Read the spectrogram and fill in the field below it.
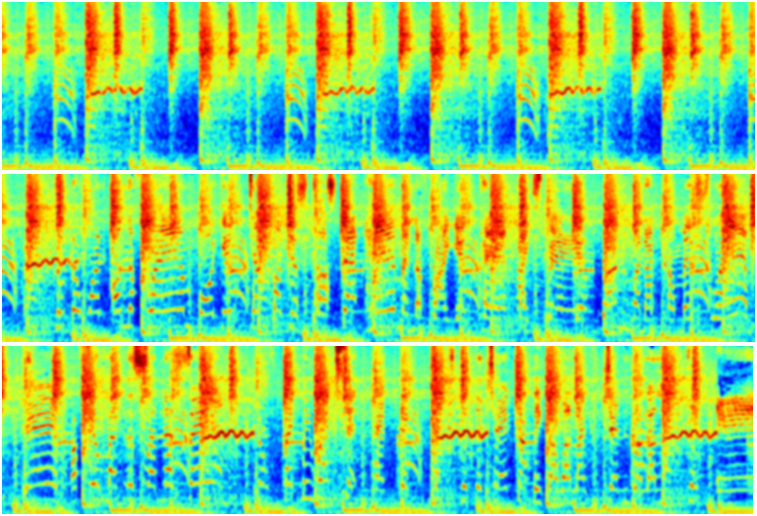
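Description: A hip hop song plays loud and continuously, driven by a steady, punchy drum beat over a repeating deep bass loop, with brighter melodic sounds layered on top.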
